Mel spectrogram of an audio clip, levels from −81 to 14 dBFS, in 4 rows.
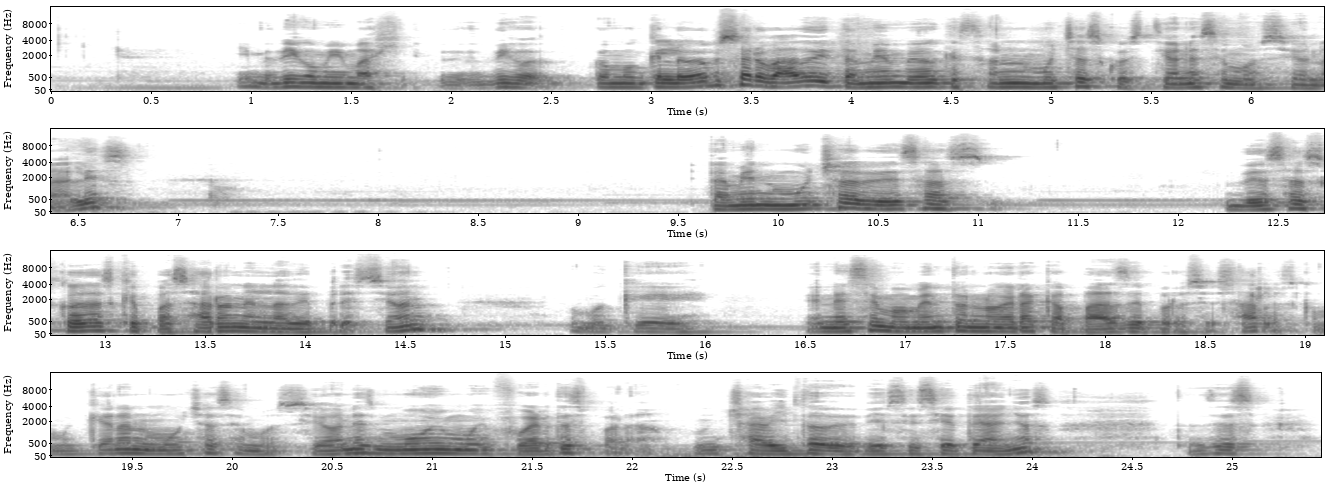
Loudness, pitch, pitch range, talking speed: -19 LUFS, 120 Hz, 105-135 Hz, 130 wpm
